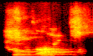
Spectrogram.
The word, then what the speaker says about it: recorde: Você só escuta falar recorde, mas a pronúncia não é recorde, a pronúncia é recorde, certo? Aquele atleta bateu o recorde na natação, certo? É essa que é a pronúncia correta, é o cor, que é a sílaba tônica da palavra.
